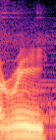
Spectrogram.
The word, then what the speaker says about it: Ruike: Da un paio d'anni ha fatto una scoperta molto interessante di questo marchio che si chiama "Reik" si scrive "RUIKE" che è un brand molto nuovo ed è prodotto in Cina.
